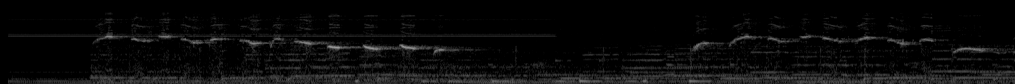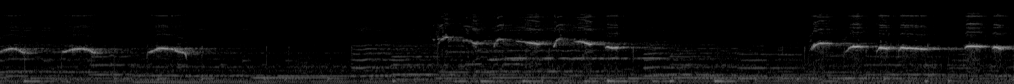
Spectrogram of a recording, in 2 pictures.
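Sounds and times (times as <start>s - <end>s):
greater green leafbird song: 0.9s - 5.6s, 6.9s - 12.3s, 14.4s - 16.8s, 17.8s - 20.2s.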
